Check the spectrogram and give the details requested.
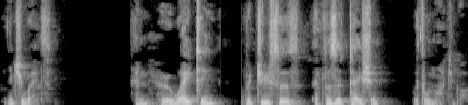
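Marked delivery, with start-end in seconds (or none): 5.5-6.2 awed whisper. Real, not acted. Preacher telling of meeting God, reverent whisper. Preacher hushes at God's visitation.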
